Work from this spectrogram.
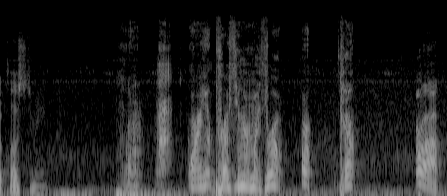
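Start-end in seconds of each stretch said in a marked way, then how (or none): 1.5-5.5 suddenly higher, strained voice; altered high voice. Acted. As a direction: voice jumps up after throat pressed. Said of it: "now I can't stop talking like this".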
